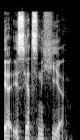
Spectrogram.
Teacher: In this short sentence, you have three words where the final T drops. Ist, jetzt and nicht.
